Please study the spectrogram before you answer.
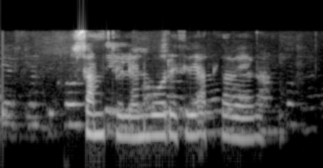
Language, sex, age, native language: Icelandic, female, 18-19, Icelandic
